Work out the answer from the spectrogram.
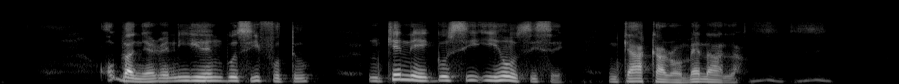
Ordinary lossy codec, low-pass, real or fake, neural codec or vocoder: none; none; fake; codec, 16 kHz, 0.8 kbps, ZipCodec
